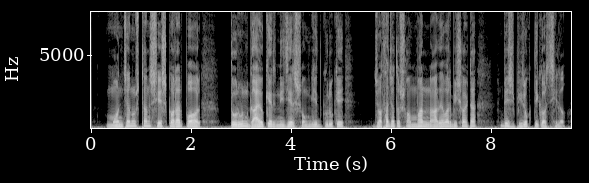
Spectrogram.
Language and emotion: Bengali, sad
